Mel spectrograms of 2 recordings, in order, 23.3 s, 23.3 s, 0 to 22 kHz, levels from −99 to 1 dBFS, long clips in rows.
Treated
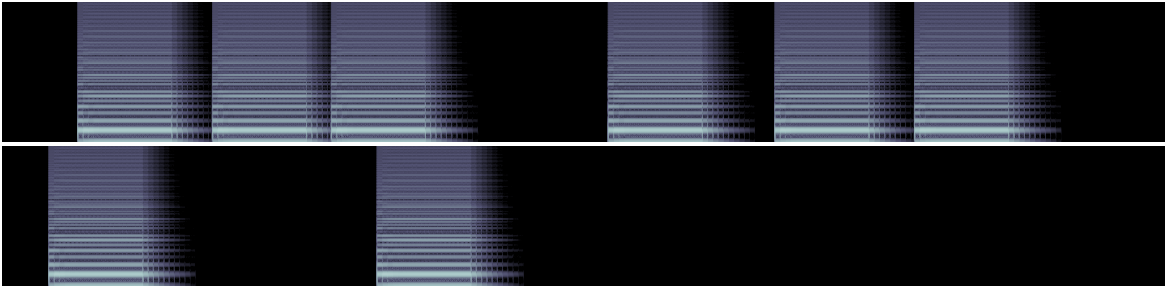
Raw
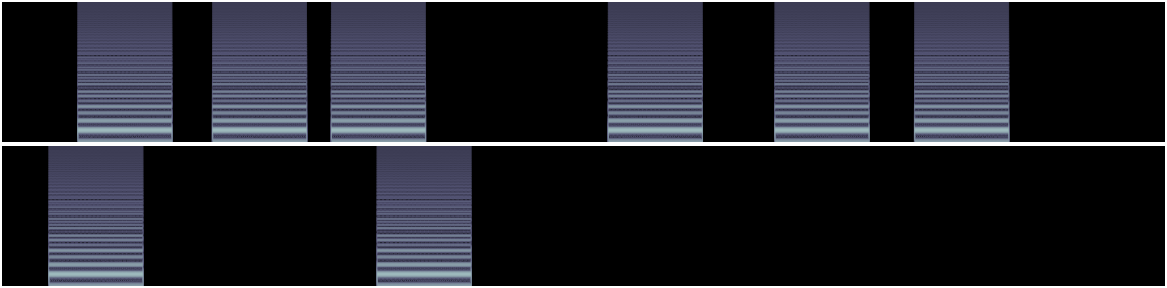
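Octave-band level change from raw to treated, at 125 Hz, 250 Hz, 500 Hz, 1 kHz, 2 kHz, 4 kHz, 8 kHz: can't be measured, +6.5 dB, +2.5 dB, +3.0 dB, +8.5 dB, +8.0 dB, +6.5 dB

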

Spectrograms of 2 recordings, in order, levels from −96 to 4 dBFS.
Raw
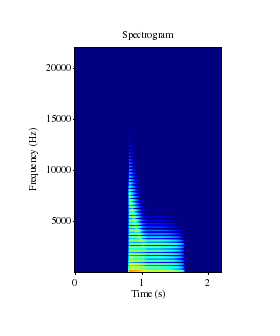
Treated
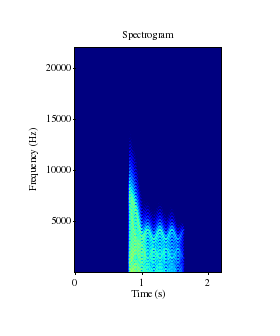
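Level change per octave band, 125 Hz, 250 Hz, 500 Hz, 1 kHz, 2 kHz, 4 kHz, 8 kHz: −23.0, −18.0, −11.5, −7.0, −3.0, −3.0, −2.5 decibels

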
